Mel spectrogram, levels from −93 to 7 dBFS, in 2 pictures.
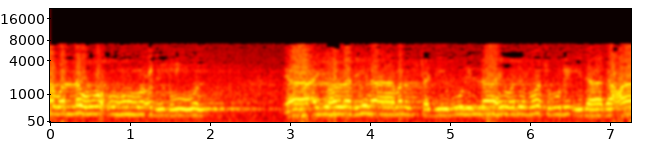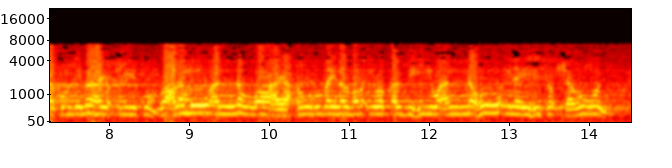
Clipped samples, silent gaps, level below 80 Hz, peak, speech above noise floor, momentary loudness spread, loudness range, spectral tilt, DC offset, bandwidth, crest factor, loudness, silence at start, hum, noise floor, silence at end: under 0.1%; none; -52 dBFS; -4 dBFS; 22 dB; 8 LU; 2 LU; -2 dB/octave; 0.2%; 7.2 kHz; 12 dB; -16 LUFS; 0 s; none; -38 dBFS; 0 s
